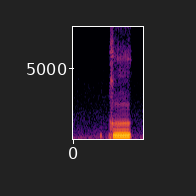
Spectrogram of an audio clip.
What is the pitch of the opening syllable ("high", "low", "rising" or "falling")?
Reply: high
